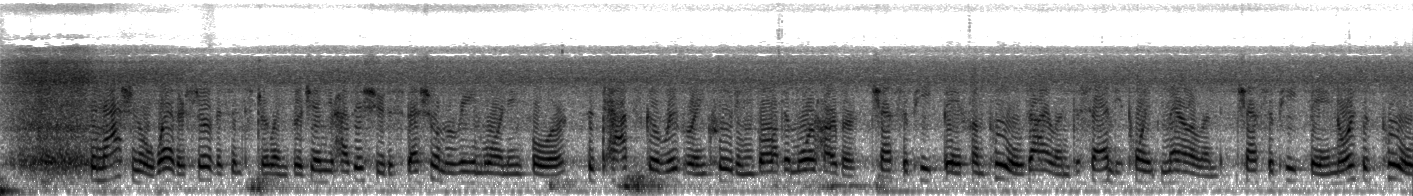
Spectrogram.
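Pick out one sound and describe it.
A man's voice reads out steadily through a small radio speaker.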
